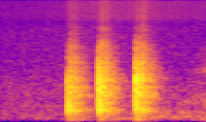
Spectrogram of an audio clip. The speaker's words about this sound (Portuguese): Ao chegar à casa onde morava a vovó, Chapeuzinho subiu na rampa e bateu três vezes na porta.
